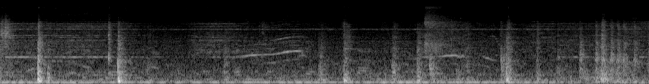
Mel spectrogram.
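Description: Passenger train rolling slowly over the track, with a steady low rumble and its wheels knocking sharply over rail joints at irregular intervals. Two short squeals come around the middle.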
